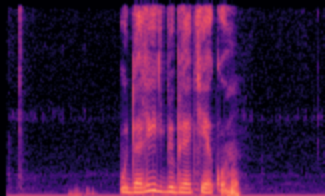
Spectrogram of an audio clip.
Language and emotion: Russian, neutral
